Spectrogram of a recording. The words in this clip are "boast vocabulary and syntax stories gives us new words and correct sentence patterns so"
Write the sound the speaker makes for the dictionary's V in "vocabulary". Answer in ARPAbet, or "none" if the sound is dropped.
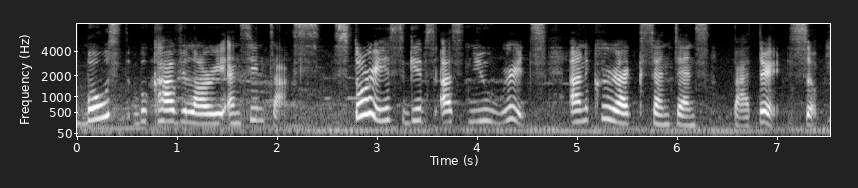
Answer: B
